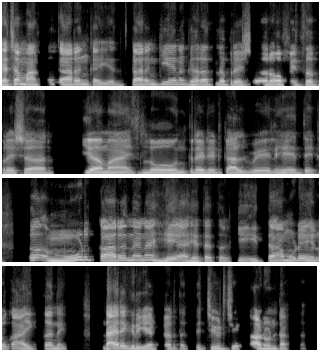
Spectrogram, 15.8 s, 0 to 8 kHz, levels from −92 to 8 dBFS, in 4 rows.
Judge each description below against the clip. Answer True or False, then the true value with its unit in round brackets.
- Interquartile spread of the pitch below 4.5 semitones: False (5.5 semitones)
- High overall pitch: False (150 Hz)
